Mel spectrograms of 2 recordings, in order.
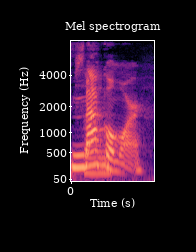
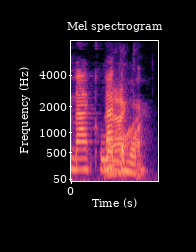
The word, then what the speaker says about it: Macklemore: to say his name it's macklemore not mac more macklemore all more not matter like a mackerel like a mackerel like the fish mackerel more yeah that's even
